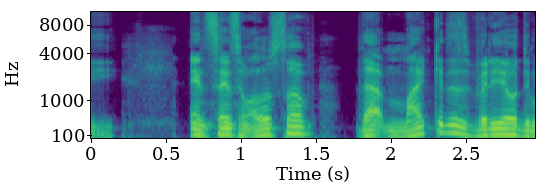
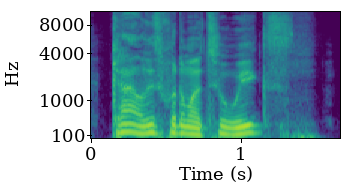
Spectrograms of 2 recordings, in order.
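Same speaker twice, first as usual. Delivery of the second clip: put-on pleading, begging tone; 4 semitones higher than usual. Retelling a coworker's plea to the coach: imitating someone pleading. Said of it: "he starts pleading".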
